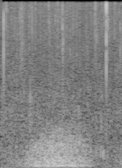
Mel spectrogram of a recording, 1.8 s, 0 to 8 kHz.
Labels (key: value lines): label: biophony, growl
recorder: SoundTrap 500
